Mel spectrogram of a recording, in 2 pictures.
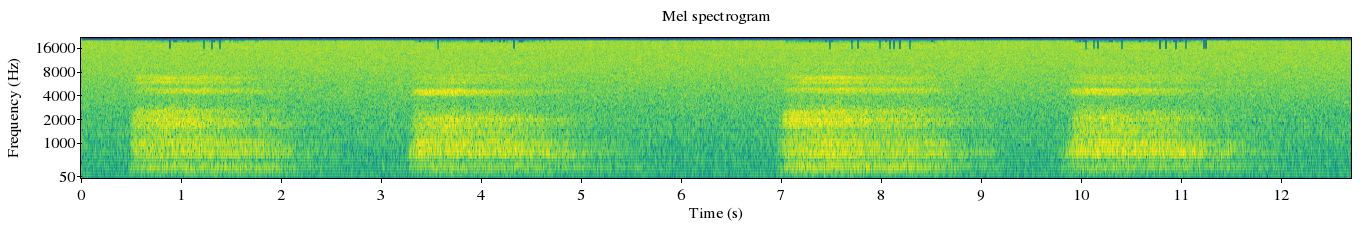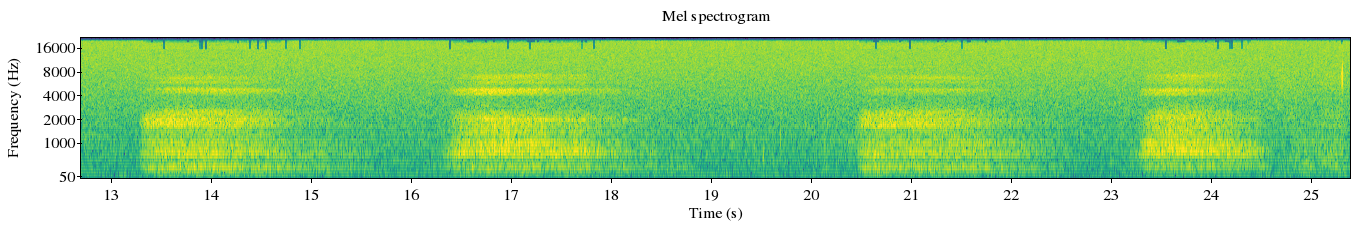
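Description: Slow, deep breathing during a yoga pose: eight even inhale-exhale cycles, close and quiet, each breath a soft airy rush spaced a few seconds apart.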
